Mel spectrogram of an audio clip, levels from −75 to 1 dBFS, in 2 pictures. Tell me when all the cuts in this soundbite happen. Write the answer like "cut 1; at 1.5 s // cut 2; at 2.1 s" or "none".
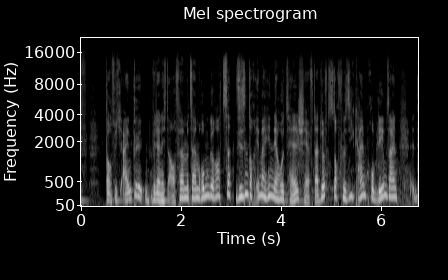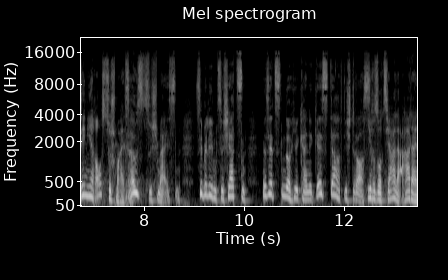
cut 1; at 1.4 s // cut 2; at 3.1 s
